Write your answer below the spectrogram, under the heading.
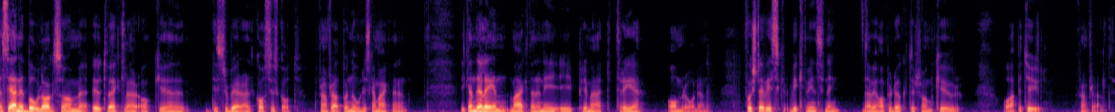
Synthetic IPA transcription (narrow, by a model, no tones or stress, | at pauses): jasæːnɛt̪̚buːlɑːɡsɔmʉ̟ːt̪vɛkʰlaɾɔ̰k | d̪ɪst̪ɾɪbeːɾa̰ɾɛt̪̚kʰɔst̪ɪskɔ̰t̪ː | fɾamfœɾa̰lt̪̚pʰɔnːuːɖɪskamaɾknad̪ə̰n | vɪkʰand̪eːlaɪnːmaɾknad̪ənɪɪpʰɾɪmæ̰ːʈt̪ʰːɾeː | ʔɔmɾo̰ːd̪ə̰n | fœʂʈavɪkt̪vɪnsknɪŋ | d̪æɾvɪɦaɾpʰɾʊd̪ɵkt̪ʰəʂɔmkʰʉ̟ːɾ | ʔɔ̰a̰pɪt̪ʰy̰ːl | fɾa̰mfœɾa̰lt̪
